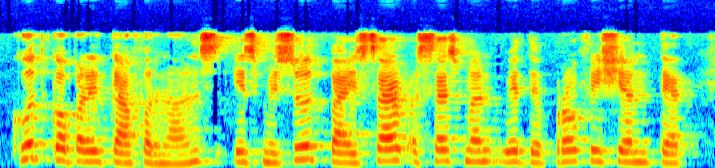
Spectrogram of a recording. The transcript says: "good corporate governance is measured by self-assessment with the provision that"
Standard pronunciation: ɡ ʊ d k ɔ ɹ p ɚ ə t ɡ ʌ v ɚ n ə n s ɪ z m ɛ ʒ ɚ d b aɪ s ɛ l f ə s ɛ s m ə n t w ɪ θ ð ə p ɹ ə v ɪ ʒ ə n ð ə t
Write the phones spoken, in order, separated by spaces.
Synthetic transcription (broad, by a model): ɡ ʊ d k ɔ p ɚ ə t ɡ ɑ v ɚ n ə n s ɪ s m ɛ s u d b aɪ s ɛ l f ə s ɛ s m ə n t w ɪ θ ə p ɹ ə f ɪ ʃ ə n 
